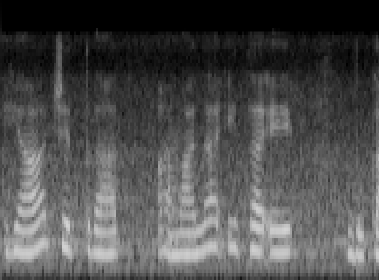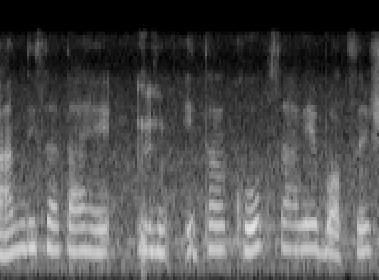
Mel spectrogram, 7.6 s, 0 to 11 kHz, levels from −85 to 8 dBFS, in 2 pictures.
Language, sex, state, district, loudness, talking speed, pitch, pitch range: Marathi, female, Maharashtra, Gondia, -17 LUFS, 105 wpm, 250 Hz, 235-270 Hz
